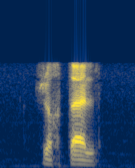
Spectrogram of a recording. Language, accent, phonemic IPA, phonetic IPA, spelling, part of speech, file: Armenian, Eastern Armenian, /ʒəχˈtel/, [ʒəχtél], ժխտել, verb, Hy-ժխտել.ogg
- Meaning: to deny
